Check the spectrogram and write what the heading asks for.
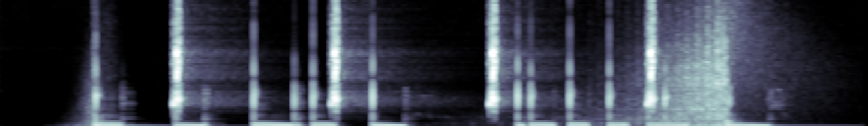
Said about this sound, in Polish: Bum tarara, lubię tą muzykę. Bum tarara. To od czego zaczynamy? Może od tego, że naprawdę mi ta muza weszła. Zaczyna mi się kojarzyć z tym miłym momentem, kiedy nagrywamy nasz podcast i kiedy e, czuję się naprawdę zrelaksowany.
